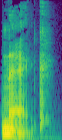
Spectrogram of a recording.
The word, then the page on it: neck: British English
